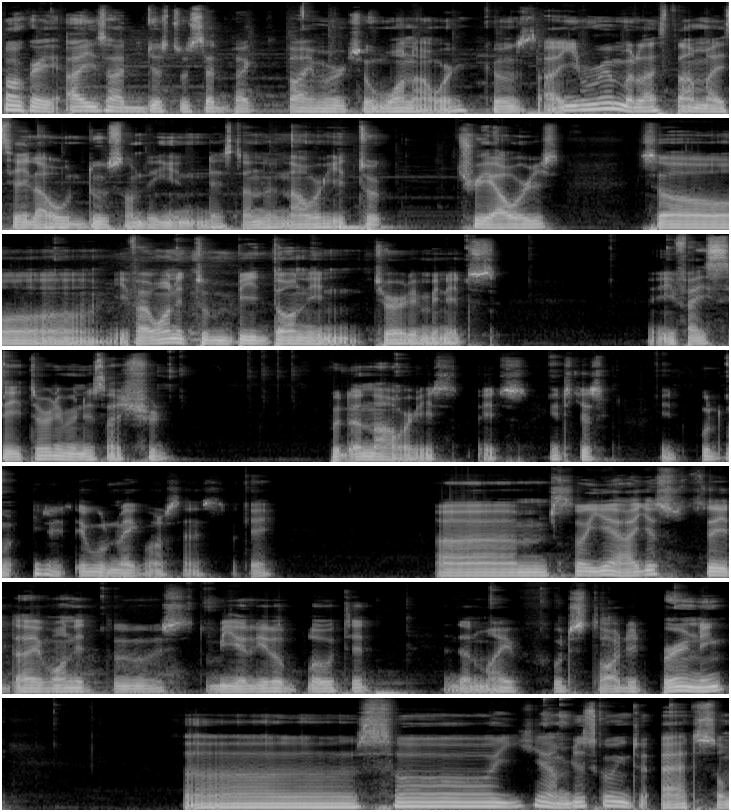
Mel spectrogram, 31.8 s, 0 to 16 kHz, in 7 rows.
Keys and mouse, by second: 13.2-14.7 middle drag, 14.7 click, 15.1 click, 15.4 click, 16.1 middle click, 17.7 middle click, 18.7 s, 21.6-25.2 middle drag, 25.8 middle click, 26.9 middle click, 28.5 g.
